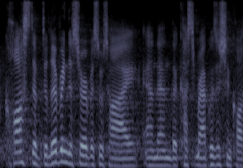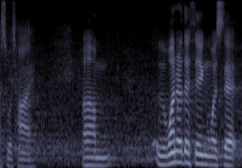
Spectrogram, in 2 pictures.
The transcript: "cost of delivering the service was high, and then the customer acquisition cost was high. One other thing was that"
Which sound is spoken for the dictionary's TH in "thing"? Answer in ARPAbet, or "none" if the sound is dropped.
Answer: TH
